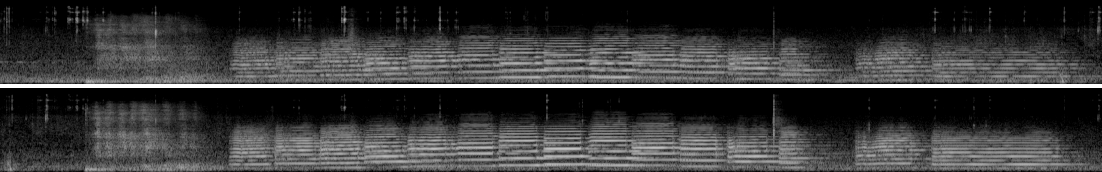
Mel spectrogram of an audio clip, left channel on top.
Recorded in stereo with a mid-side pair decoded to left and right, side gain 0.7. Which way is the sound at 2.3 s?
45° right.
